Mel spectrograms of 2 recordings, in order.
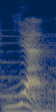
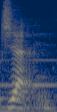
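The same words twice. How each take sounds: First: The name is said the way Czech speakers say it. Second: The name is said the usual American way.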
